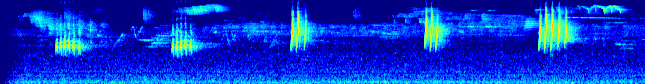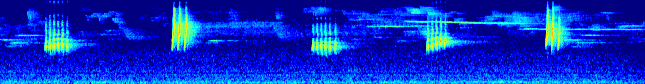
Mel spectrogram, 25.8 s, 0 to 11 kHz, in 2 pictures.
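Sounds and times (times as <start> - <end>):
wood thrush bup pit call volleys in NY: 0.7 - 15.4, 16.3 - 17.9, 18.5 - 25.6.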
